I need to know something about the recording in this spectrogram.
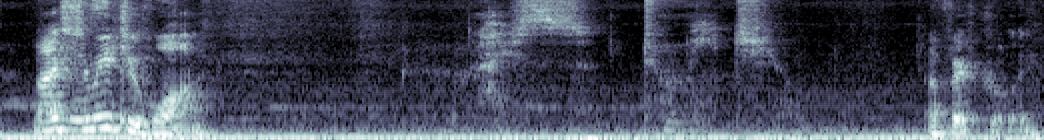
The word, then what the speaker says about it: Huan: His name is Huan. Nice to meet you, Juan.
